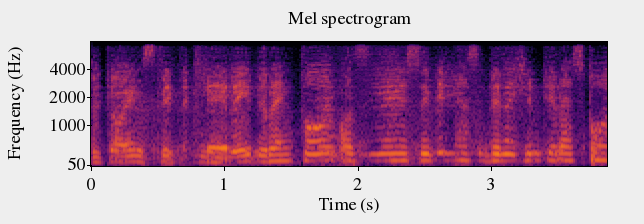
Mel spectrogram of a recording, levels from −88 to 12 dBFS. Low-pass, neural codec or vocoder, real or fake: 7.2 kHz; codec, 44.1 kHz, 0.9 kbps, DAC; fake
